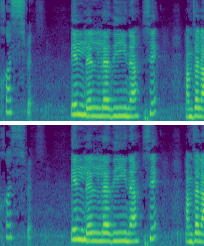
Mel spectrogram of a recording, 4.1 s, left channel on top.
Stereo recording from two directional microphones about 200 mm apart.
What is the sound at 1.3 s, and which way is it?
A woman's voice, centre (ahead or behind).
